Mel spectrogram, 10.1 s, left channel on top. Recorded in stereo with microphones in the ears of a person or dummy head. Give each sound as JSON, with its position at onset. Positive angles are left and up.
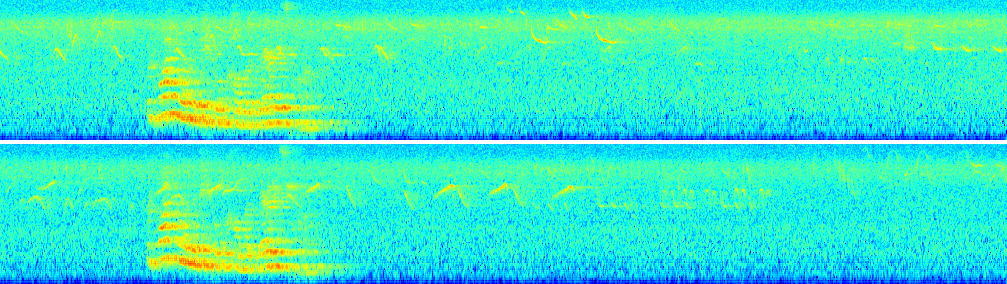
{"t": 1.5, "sound": "a woman speaking", "side_deg": -80, "distance_m": 4.0}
